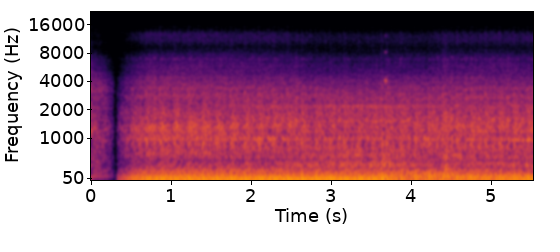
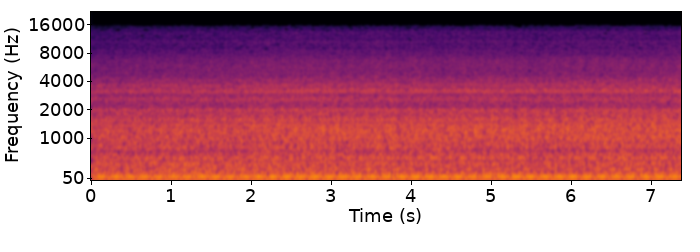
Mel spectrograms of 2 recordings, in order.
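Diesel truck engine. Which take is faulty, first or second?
second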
